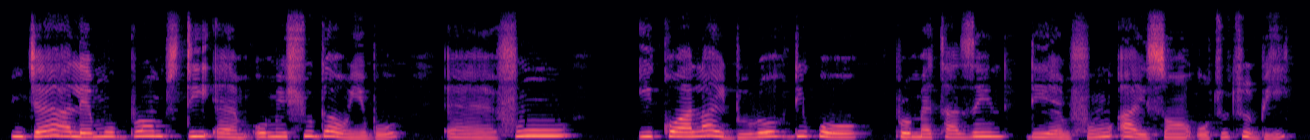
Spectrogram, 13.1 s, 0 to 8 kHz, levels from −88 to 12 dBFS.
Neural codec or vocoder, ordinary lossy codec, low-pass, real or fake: none; none; 7.2 kHz; real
